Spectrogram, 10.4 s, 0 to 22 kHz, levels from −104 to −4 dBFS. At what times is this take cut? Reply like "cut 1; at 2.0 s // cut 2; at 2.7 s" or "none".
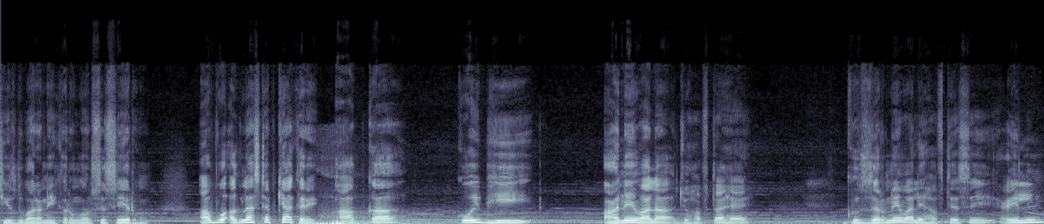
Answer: cut 1; at 3.2 s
